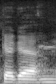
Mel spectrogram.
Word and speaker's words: Gaga: It's actually pronounced Gaga.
